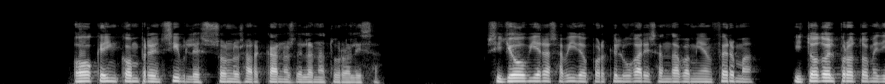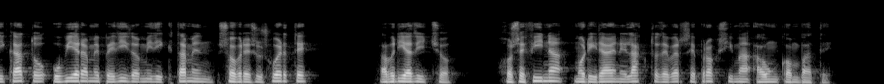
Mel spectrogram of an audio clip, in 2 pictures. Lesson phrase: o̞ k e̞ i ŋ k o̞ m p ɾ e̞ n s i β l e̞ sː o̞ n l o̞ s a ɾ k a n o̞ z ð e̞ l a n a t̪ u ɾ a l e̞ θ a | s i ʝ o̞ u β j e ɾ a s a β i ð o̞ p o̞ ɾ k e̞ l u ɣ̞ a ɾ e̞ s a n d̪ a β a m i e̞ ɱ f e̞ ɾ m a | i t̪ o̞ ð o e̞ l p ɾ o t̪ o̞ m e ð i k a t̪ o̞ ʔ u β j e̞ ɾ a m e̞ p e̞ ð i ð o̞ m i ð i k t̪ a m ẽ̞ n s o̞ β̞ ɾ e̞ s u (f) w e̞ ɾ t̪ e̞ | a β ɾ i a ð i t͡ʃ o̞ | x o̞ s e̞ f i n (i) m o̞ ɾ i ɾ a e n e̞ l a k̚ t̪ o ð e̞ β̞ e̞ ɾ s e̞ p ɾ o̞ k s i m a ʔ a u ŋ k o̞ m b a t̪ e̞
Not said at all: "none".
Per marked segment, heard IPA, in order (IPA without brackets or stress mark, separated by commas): s, a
